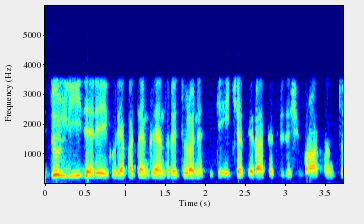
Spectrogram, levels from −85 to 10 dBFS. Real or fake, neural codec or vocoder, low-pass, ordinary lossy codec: real; none; 5.4 kHz; MP3, 48 kbps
